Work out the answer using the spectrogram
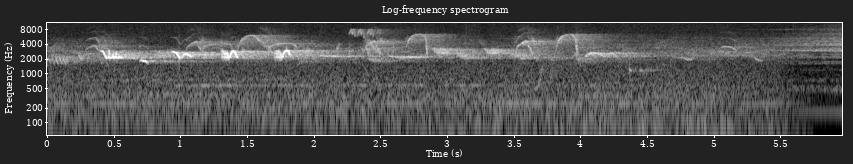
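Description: Birds chirping: a quick, busy run of short arching whistled notes, loudest in the first two seconds, over a faint steady background hiss.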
